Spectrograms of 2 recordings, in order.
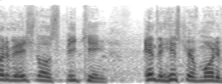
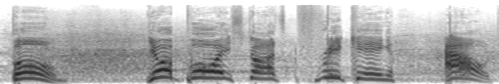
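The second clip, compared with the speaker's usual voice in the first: loud, high, drawn-out words; big comic announcement; 6 semitones higher, 5 dB louder, much slower than usual. Real, not acted. Preacher revealing the photo of his freak-out, booming. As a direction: shout it with long pauses for effect. Showing picture of his panic.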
